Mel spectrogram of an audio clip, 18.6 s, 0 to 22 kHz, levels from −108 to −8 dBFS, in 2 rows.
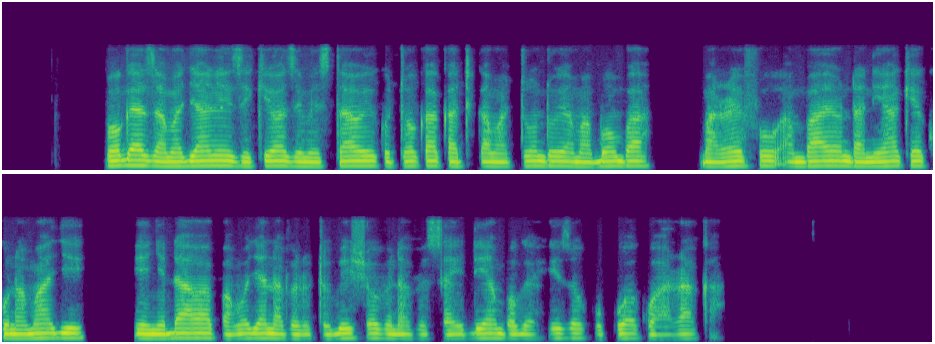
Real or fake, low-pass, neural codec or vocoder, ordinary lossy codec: real; 7.2 kHz; none; Opus, 24 kbps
